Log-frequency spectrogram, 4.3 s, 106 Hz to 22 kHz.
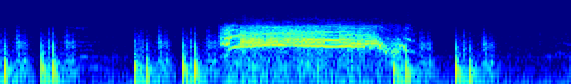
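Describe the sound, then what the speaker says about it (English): A woman's shrill, sustained scream from the Nintendo 64 survival-horror game Resident Evil 2, loud and lasting about a second, set between short bursts of someone talking before and after. "And there's the women's version of the Wilhelm scream."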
